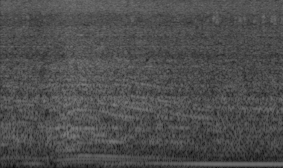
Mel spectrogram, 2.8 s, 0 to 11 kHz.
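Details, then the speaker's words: Buick Regal with 107,500 miles, parked a year, running poorly with only a 5V reference code: rough running with a busy internal rattle and uneven firing; suspected timing chain, later knocking, engine likely needs replacing. "because the motor is making noise I don't know if you can hear it you hear it that's that's not a rattle link it's like a loose Shield or anything that's internal in a motor like a timing chain"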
